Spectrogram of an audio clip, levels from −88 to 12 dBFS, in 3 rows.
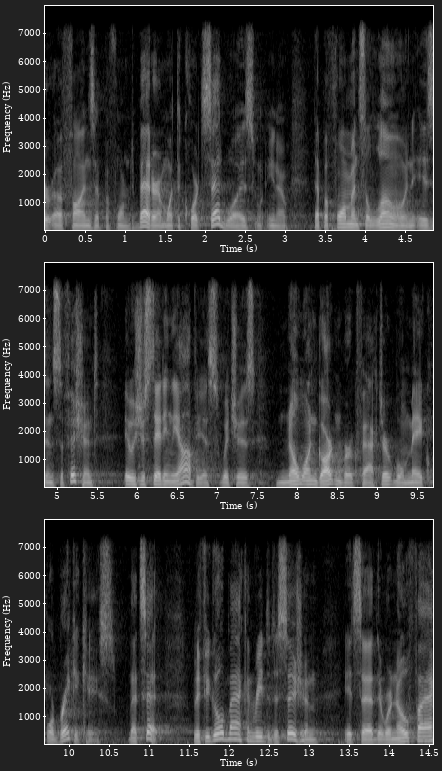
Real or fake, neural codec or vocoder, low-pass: fake; vocoder, 44.1 kHz, 80 mel bands, Vocos; 7.2 kHz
